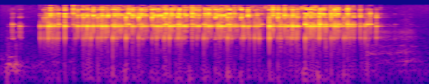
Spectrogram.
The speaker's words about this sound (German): Und hier vor meinem Computer steht ein anderer Talisman, nämlich eine weiße Tigerglocke, eine japanische. Und ich werde die jetzt mal läuten und die klingt überhaupt gar nicht wie eine Glocke.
